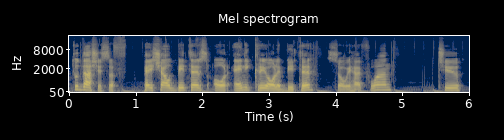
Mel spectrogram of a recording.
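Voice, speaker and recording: Male cocktail instructor, accented non-native English, lighter pitch, upbeat and direct to viewer, faint music underneath. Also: unhurried. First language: not English. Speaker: bartender presenting cocktail recipes. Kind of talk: instructional cocktail tutorial, casual. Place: indoor bar set, behind counter.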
